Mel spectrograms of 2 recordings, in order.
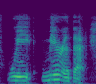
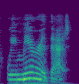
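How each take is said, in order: First: Mirror a calm, slow talker; slow and clear. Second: Lifted, livelier delivery; high energy. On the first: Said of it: "talk slowly and succinctly and clearly". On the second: Coach showing how to match lively talkers, lifted and energetic. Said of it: "talk high energy". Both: Shown as a demonstration.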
